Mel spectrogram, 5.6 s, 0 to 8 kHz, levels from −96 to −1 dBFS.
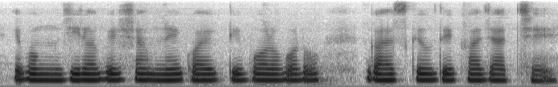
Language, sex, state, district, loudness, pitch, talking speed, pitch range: Bengali, female, West Bengal, Kolkata, -16 LUFS, 165 Hz, 95 wpm, 165-170 Hz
